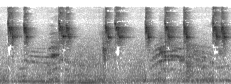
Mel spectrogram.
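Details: Young Eurasian tree sparrow giving a lure call used for trapping and tutoring birds: about a dozen shrill, scratchy chirps, often in quick pairs, repeated steadily across almost five seconds over a quiet background.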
